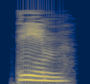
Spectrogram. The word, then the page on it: taim: arabic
